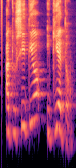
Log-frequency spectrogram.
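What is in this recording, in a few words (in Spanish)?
"tu sitio", Spanish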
